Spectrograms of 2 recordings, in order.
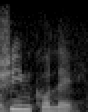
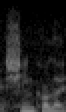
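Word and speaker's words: chine-collé: C-H-I-N-E-C-O-L-L-E with an apostrophe on it. Something like Chini Cole or something, or you always can do these things better than me. You pronounce English better than me, come to think of it. – So Chin Collet. – Thank you. Chin Collet.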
